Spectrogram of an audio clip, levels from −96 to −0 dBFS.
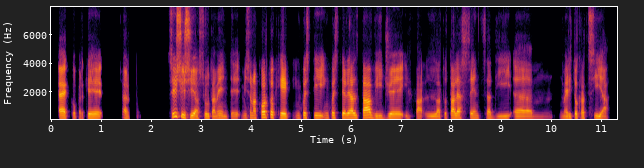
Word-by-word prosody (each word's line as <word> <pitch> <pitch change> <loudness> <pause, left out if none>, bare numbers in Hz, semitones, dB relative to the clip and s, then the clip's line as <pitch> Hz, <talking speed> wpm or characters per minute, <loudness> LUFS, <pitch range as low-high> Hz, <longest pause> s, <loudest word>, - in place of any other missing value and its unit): Ecco, 150 -4 +5
perché 145 +2 0 0.3
certo. - - -8 0.6
Sì, 240 +4 +3
sì, 205 -8 +3
sì, 160 -2 +2
assolutamente. 135 -2 -3
Mi 150 +1 -13
sono 160 +1 -3
accorto 195 +3 +4
che, 155 -3 +4
in 155 -1 -16
questi 165 -1 -1
in 165 - -11
queste 170 0 0
realtà 165 +2 +6
vige 145 -2 -2
il 145 0 -1
fa 140 -1 -5
la 140 0 -4
totale 155 +1 +1
assenza 150 -1 -4
di, 140 +1 -8
ehm, 130 -2 -4 0.2
meritocrazia. 140 0 -3
145 Hz, 135 wpm, -21 LUFS, 140-160 Hz, 0.6 s, realtà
